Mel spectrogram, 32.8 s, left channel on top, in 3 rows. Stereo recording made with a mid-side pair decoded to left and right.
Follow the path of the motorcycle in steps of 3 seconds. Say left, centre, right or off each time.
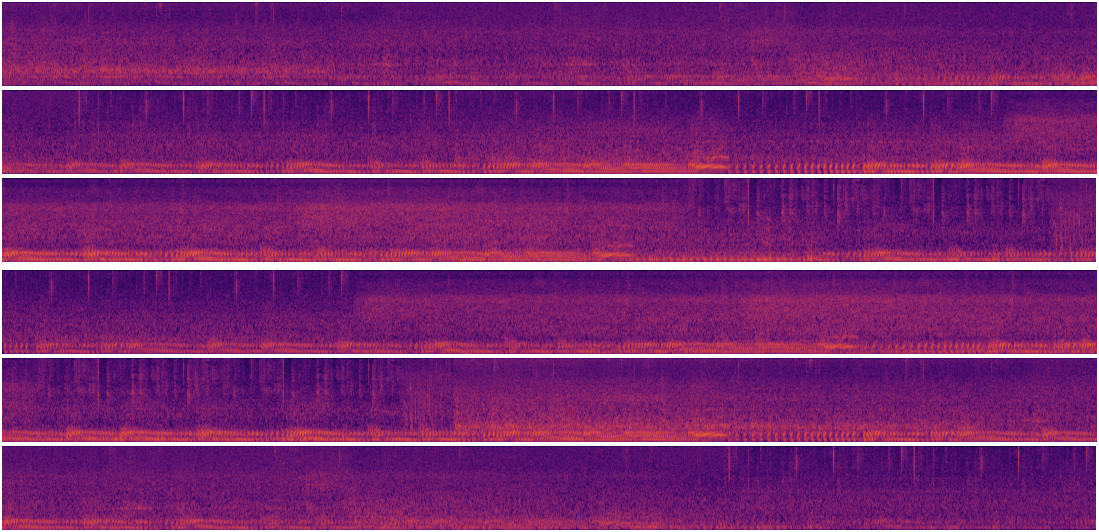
right, right, right, right, right, centre, centre, left, left, left, left.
